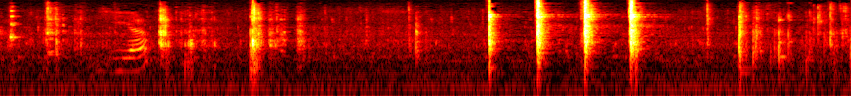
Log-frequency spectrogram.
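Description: A hammer striking the back of a small hatchet to split kindling slivers off a wooden log: scattered sharp metallic knocks, then a run of four strong strikes about half a second apart past the middle, and another knock near the end.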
